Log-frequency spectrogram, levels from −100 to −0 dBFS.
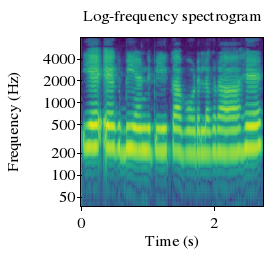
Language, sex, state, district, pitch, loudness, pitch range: Hindi, female, Uttar Pradesh, Saharanpur, 225 Hz, -14 LUFS, 210-240 Hz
